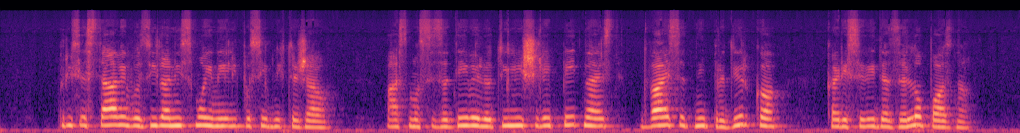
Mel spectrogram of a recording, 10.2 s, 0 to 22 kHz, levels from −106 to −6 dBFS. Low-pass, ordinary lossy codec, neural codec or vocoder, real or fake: 14.4 kHz; Opus, 16 kbps; none; real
